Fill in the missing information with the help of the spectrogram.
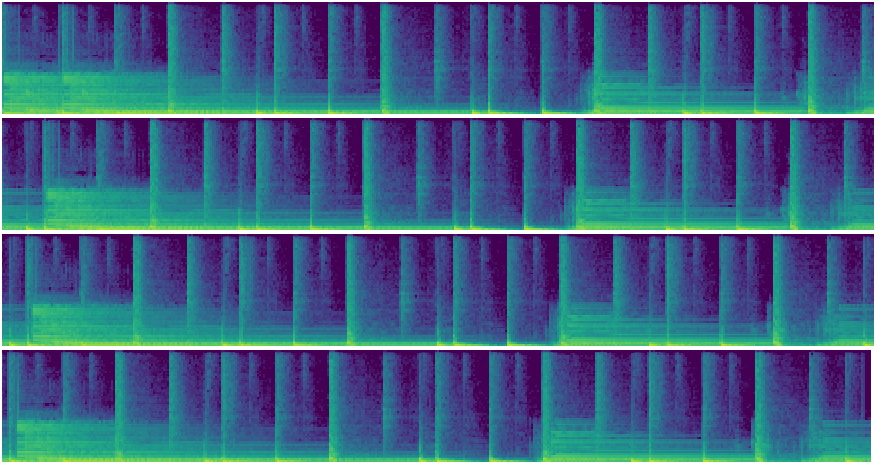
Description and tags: hip hop
hip-hop, old, school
